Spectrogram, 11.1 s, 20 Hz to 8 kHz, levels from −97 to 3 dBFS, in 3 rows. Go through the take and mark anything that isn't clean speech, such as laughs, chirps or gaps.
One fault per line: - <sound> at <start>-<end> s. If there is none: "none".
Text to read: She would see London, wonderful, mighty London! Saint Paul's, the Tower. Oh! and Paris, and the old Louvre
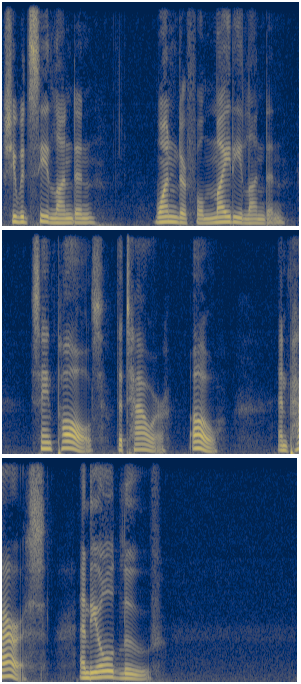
none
